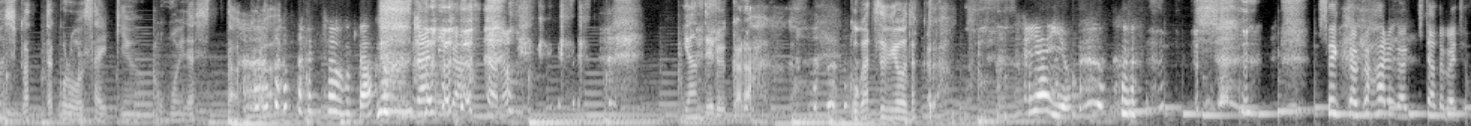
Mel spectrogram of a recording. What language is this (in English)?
Japanese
